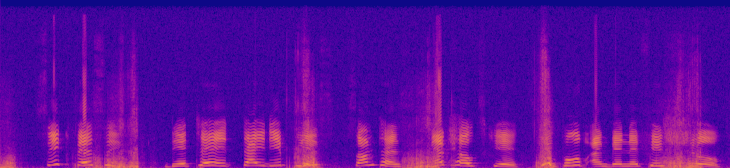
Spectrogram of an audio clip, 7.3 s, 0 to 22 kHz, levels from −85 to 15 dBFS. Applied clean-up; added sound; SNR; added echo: none; Zipper (clothing); 4 dB; none.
